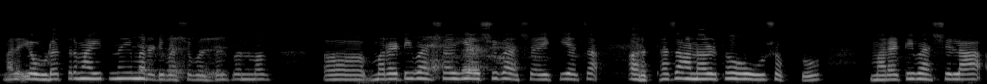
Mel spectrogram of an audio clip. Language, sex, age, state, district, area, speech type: Marathi, female, 18-30, Maharashtra, Nashik, urban, spontaneous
